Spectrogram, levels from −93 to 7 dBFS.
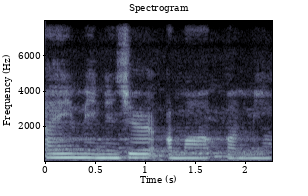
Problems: constant background noise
